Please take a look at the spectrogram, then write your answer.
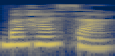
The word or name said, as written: bahasa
